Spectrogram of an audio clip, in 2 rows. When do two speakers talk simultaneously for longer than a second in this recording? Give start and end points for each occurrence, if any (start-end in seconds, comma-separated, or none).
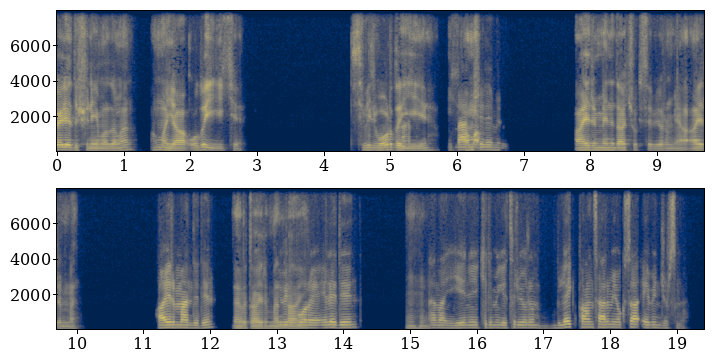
none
